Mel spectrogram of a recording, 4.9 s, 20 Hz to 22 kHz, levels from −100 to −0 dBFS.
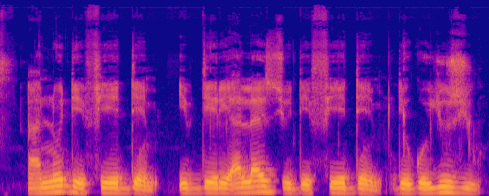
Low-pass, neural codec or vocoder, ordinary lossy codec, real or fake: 19.8 kHz; none; MP3, 96 kbps; real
